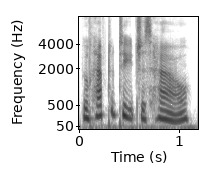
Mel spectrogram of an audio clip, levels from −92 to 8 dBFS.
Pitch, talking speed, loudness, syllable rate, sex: 195 Hz, 300 wpm, -20 LUFS, 5.6 syllables/s, female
